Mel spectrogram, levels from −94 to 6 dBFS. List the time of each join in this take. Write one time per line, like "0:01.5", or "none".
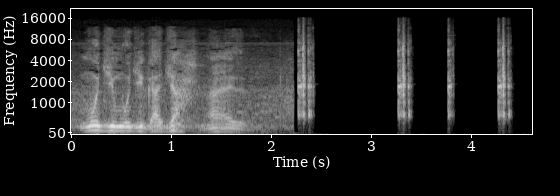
0:02.1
